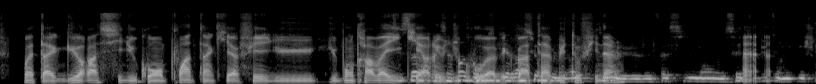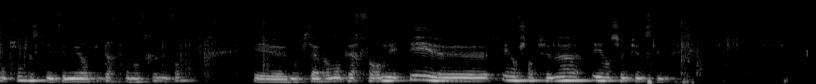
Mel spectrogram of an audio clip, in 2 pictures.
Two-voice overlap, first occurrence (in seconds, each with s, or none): 3.9 s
